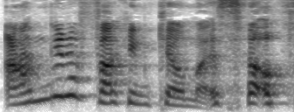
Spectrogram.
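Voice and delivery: plain

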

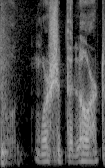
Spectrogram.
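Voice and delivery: very quiet, mumbled, botched character voice. Retelling a baptism scene from a movie, in a Nacho Libre impression. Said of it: "That was a less good impression".

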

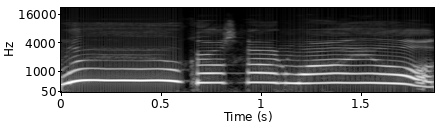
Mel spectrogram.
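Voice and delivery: put-on high, slow, excited child-like cheering woo. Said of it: "I'm like".

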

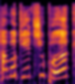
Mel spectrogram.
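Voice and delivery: very high-pitched, very loud hillbilly holler. Explaining an episode's line to viewers, in a Roberto the Robot redneck voice. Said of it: "him just being a redneck going".

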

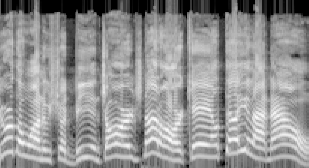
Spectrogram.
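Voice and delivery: put-on Minnesota accent. Doing the My Pillow guy in a Minnesota accent for Squeezer: Mike Lindell Minnesota accent. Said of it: "My Minnesota accent's pretty good".

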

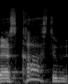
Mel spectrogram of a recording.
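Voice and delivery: voice breaks, cracking mid-word. Reading out award winners, the speaker's voice cracks mid-word, voice cracking. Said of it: "Voice crack".

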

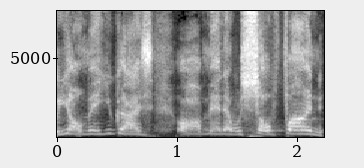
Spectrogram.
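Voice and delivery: mock, very high-pitched, giddy, gushing, drunken raving. Retelling a drunk fan praising the performance: imitating a drunk, excited fan. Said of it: "he's drunk and he's happy and he's excited".

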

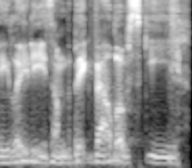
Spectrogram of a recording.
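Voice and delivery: slow, rough, creaky, flirtatious ladies'-man wrestler-style drawl. Retelling how a wrestler introduces himself to ladies: Val Venus impression. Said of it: "Is that a Val Venus impression too?".

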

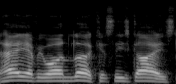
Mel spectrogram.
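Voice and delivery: put-on naive, innocent kid voice, loud and calling out. Retelling calling everyone over to found enemies: imitating own innocent childlike call. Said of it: "like a child, like, innocently".

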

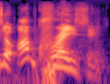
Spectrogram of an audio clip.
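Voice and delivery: loud, uncouth character voice. Imitating Maddie's put-on voice from a sketch: Tracy Morgan type voice. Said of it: "Like a Tracy Morgan type one".

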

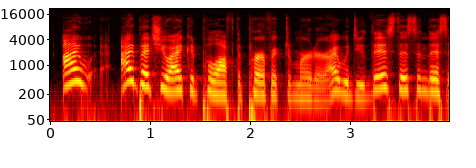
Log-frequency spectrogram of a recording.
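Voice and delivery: usual speaking voice

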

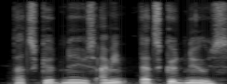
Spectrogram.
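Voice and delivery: put-on accent slipping into British. Imitating a distraught man's reaction to good news, slipping into a British accent. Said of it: "my British is coming out".

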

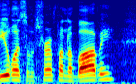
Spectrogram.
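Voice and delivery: put-on Australian accent. Joking about how they might come out and talk to you, in an Australian accent. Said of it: "talk to you in an Australian accent and say".

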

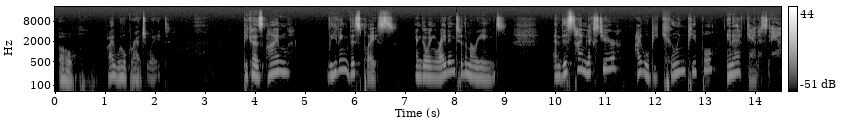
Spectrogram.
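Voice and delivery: low, dark menacing voice. Retelling a student's reply to being told he won't graduate: imitating a student's lowered, dark voice. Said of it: "he lowered his voice".

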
